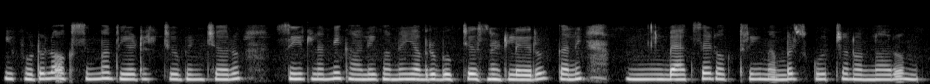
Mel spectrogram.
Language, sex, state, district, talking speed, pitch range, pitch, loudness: Telugu, female, Andhra Pradesh, Visakhapatnam, 150 wpm, 235-250 Hz, 240 Hz, -16 LUFS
